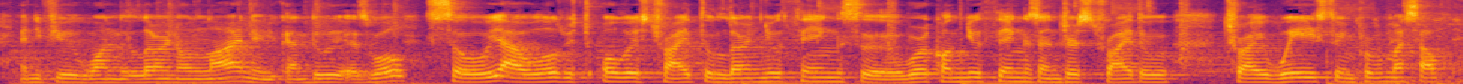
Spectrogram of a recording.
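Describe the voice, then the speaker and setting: A man with a fairly high pitch talks at a moderate pace with hardly any pauses, very even loudness and a monotone, flat intonation, while audible room echo and noticeable background noise surround him. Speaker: professional footballer. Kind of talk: interview. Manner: halting.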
